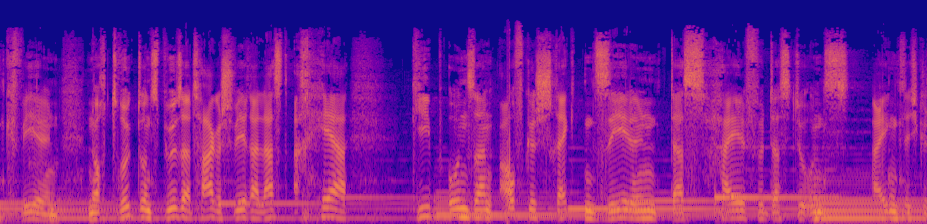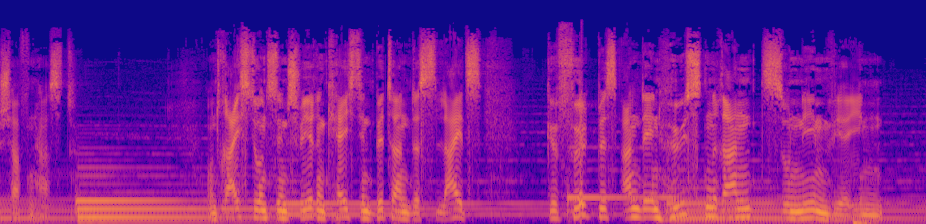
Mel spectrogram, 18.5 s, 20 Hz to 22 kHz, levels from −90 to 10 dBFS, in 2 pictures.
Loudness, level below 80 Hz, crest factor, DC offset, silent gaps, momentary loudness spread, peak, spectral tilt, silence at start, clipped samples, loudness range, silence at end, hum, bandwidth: -21 LUFS; -44 dBFS; 18 dB; under 0.1%; none; 9 LU; -4 dBFS; -3.5 dB/octave; 0 s; under 0.1%; 3 LU; 0 s; none; 13.5 kHz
